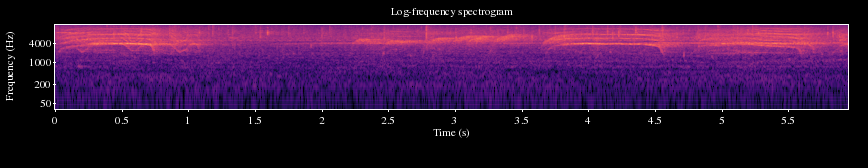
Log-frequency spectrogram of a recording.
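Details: Grey wagtail in a recording from July to December 2023: clusters of high, piercing, down-slurred whistles, repeated in groups, over a continuous hissing wash.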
